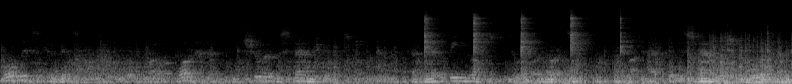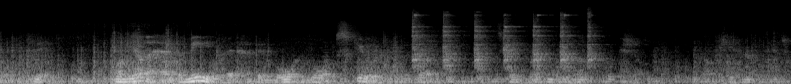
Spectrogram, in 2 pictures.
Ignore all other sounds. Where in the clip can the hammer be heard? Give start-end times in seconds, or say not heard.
4.2-6.2, 12.0-13.8.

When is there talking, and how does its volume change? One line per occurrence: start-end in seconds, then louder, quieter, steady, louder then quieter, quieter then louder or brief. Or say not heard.
0.0-15.7 louder then quieter.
